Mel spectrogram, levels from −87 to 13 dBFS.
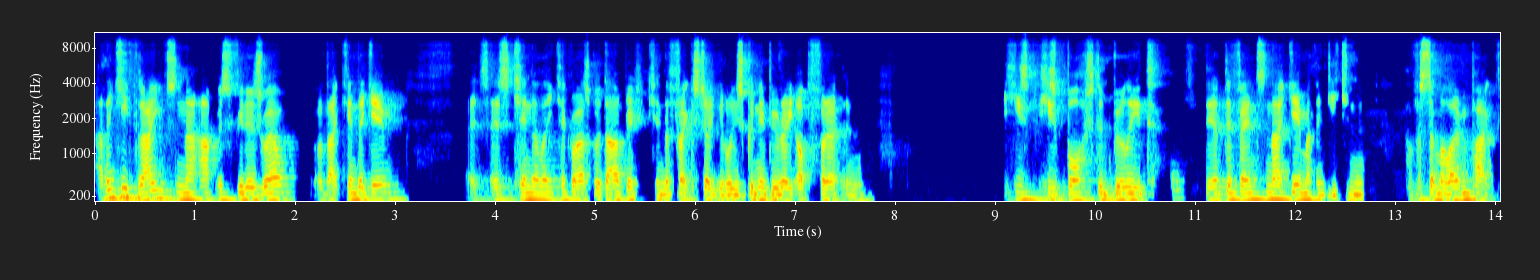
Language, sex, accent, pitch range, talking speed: English, male, British, 120-130 Hz, 220 wpm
